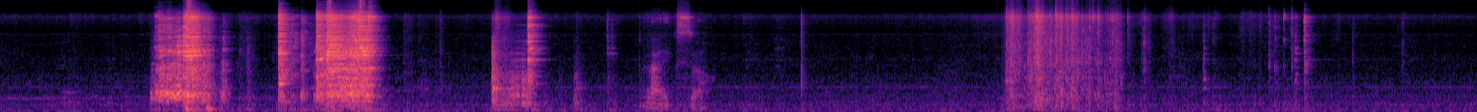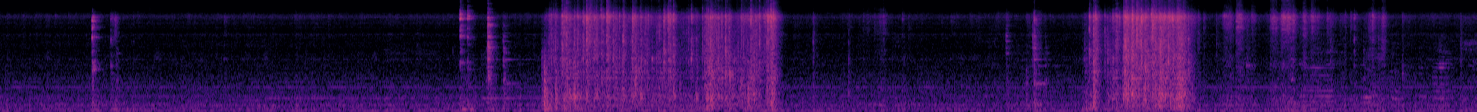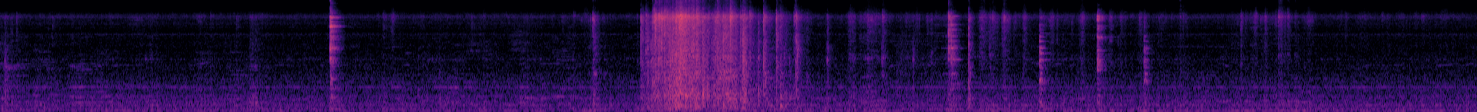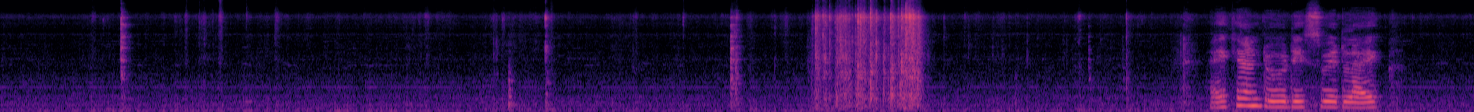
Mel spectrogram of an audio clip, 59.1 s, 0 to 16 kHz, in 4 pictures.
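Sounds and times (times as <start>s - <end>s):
utensils and crockery clicking: 1.5s - 3.9s
plastic packet rustling: 10.0s - 11.6s, 20.2s - 22.6s, 25.6s - 27.2s, 35.9s - 39.8s, 52.3s - 53.6s.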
